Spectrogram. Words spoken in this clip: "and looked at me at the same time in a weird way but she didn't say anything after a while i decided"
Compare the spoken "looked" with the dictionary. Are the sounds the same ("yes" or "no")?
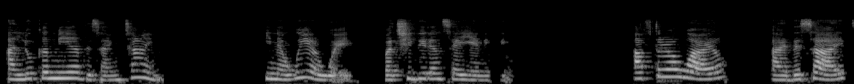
no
